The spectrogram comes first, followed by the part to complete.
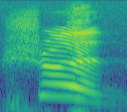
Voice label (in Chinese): "shun4", mandarin, female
